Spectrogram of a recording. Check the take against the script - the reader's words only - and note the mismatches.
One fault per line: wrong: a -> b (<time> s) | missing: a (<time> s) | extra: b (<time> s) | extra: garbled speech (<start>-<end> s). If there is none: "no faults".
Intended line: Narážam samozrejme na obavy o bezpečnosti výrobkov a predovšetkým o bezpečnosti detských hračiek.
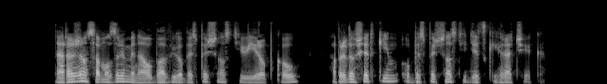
no faults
